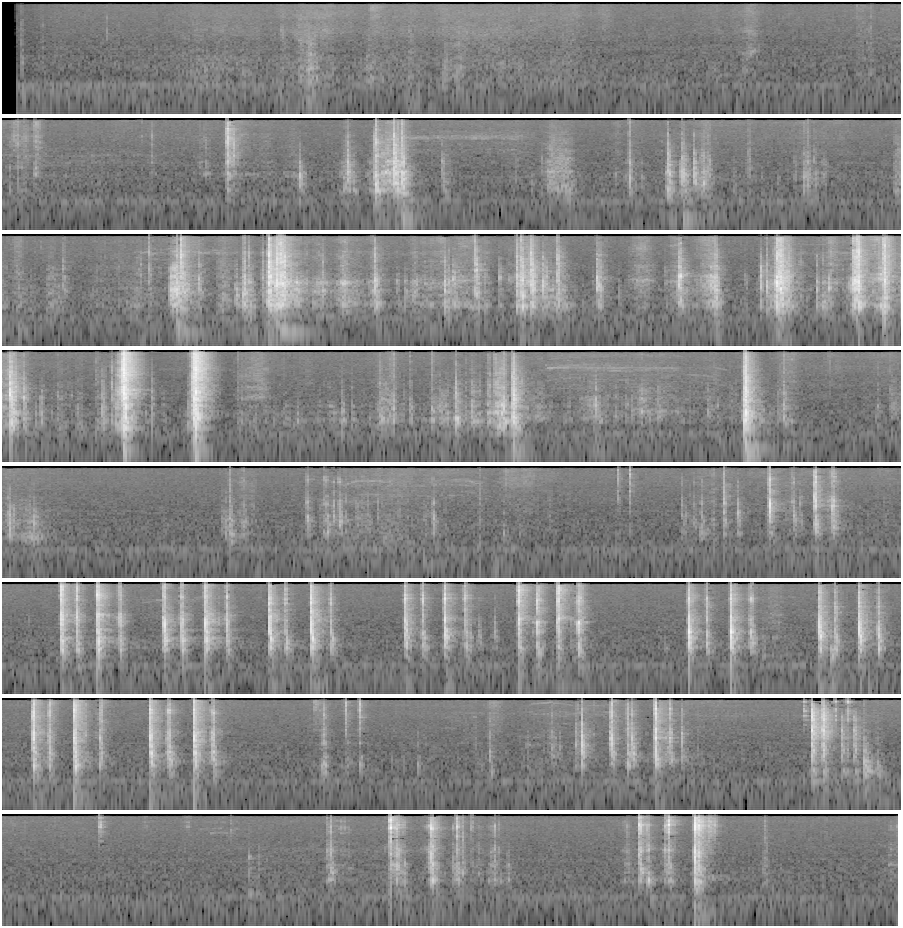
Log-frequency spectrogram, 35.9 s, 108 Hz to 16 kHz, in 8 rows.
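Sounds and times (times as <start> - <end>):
mechanical keyboard typing clacks: 22.8 - 28.8, 33.4 - 34.0, 34.6 - 35.0.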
